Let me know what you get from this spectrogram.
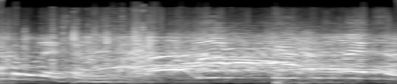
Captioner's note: crowd cheers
